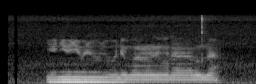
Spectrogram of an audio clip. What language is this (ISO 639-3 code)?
urd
